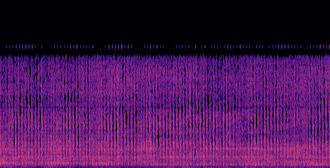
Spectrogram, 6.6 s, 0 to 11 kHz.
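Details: 2000 Saturn LS2 at idle: fast, even tapping, nearly four knocks a second, over the idle; engine knock that appeared suddenly, cause not found, owner fears it's a lost cause.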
